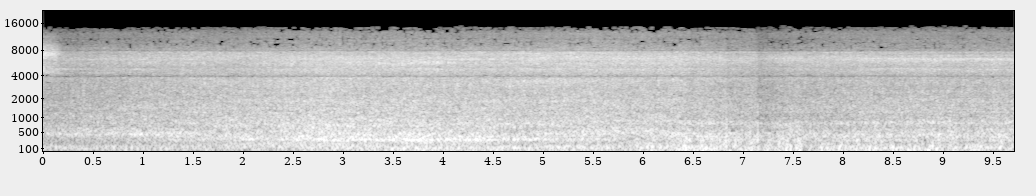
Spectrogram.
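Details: 1984 Chevrolet El Camino Conquista V8 idling steadily and evenly under loud fan hiss after fuel leak work and refilling the carburetor float bowl; no stumbling or misses, no leaks seen underneath, not yet at temperature.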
